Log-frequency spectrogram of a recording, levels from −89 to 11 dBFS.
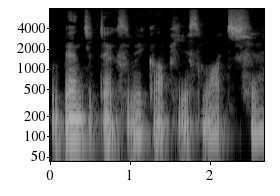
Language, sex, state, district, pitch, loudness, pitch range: Maithili, male, Bihar, Saharsa, 130 Hz, -33 LUFS, 110-150 Hz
